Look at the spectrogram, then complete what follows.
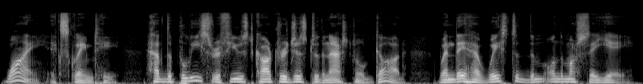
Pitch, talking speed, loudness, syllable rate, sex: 110 Hz, 185 wpm, -20 LUFS, 5.9 syllables/s, male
